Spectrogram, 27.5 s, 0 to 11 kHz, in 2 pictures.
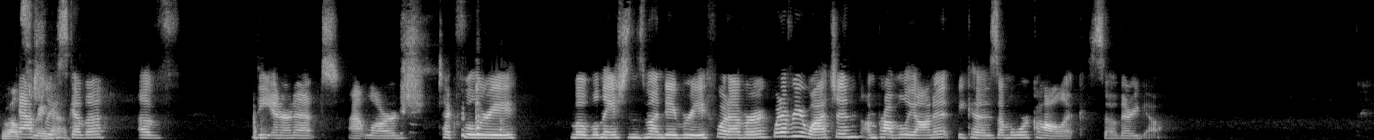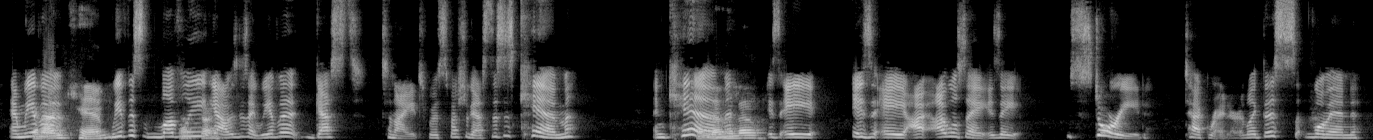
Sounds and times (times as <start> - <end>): Speech: 0.0 - 1.7, 2.6 - 11.6, 13.9 - 19.5, 20.3 - 27.3.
